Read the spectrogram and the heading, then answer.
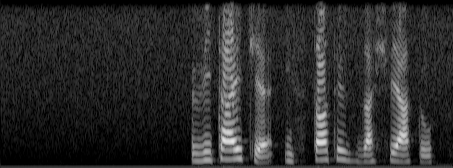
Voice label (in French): polonais; voyager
